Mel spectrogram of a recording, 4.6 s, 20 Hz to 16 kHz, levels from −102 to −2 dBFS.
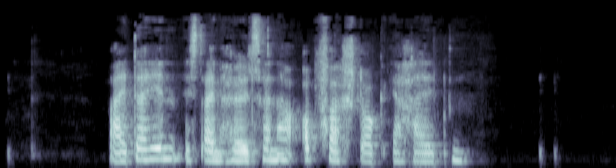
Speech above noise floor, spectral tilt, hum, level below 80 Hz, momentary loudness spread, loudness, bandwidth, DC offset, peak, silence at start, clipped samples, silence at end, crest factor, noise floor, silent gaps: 63 dB; -3 dB/octave; none; -70 dBFS; 8 LU; -19 LUFS; 11.5 kHz; under 0.1%; 0 dBFS; 0.85 s; under 0.1%; 1.1 s; 22 dB; -82 dBFS; none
